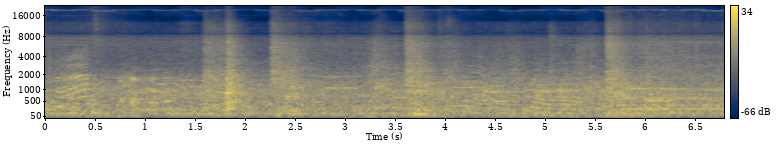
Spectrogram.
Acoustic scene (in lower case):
crowded indoor space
